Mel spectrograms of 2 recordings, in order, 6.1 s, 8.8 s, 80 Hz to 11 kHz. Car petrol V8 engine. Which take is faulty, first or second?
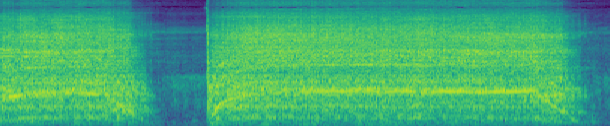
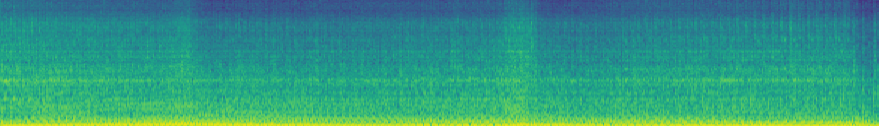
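first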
